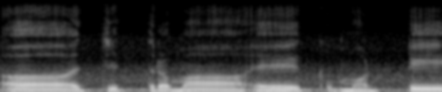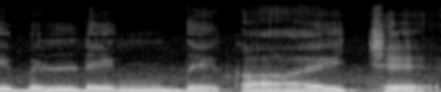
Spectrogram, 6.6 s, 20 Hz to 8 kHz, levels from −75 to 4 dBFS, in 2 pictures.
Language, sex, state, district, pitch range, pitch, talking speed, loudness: Gujarati, male, Gujarat, Gandhinagar, 115-125 Hz, 115 Hz, 65 wpm, -15 LUFS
